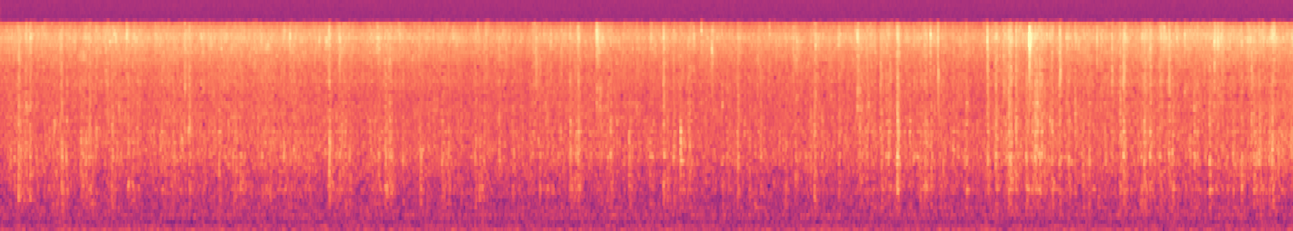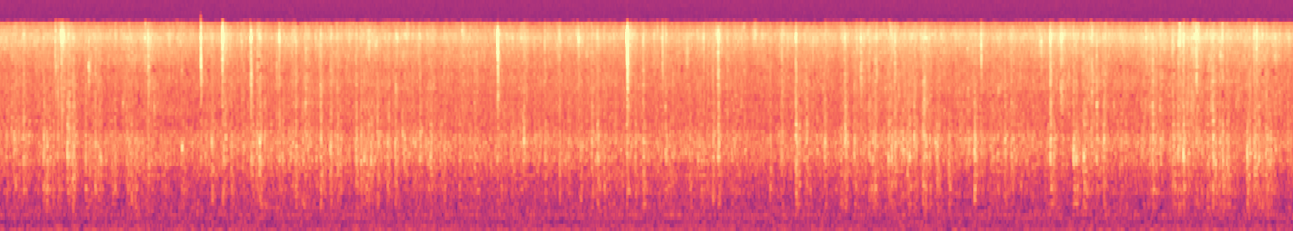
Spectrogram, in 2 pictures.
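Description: Faint steady rain falling, with scattered close drops ticking. It grows a little louder about halfway through.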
